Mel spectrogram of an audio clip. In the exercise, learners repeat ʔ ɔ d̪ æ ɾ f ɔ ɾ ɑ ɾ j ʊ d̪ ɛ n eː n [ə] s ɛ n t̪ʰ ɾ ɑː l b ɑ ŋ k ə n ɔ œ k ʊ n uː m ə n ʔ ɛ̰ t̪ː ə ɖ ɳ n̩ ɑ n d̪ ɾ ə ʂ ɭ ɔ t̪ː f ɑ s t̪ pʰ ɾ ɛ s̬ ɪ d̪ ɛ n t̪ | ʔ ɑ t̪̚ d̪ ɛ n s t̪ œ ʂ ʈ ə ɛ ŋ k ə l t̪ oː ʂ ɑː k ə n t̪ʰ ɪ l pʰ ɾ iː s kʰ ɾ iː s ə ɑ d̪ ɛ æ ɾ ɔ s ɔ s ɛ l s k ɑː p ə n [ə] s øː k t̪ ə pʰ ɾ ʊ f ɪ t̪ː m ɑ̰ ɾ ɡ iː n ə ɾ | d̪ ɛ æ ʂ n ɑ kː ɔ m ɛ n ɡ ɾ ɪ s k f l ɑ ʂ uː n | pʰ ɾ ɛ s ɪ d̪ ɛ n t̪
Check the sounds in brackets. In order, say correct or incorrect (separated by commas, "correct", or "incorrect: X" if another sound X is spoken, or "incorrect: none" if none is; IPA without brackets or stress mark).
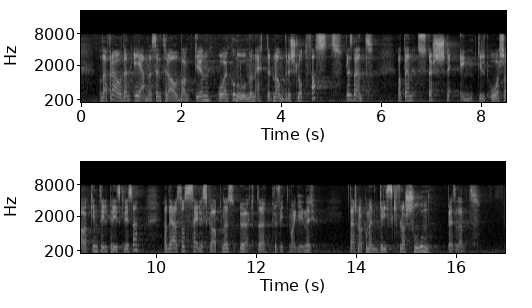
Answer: correct, correct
